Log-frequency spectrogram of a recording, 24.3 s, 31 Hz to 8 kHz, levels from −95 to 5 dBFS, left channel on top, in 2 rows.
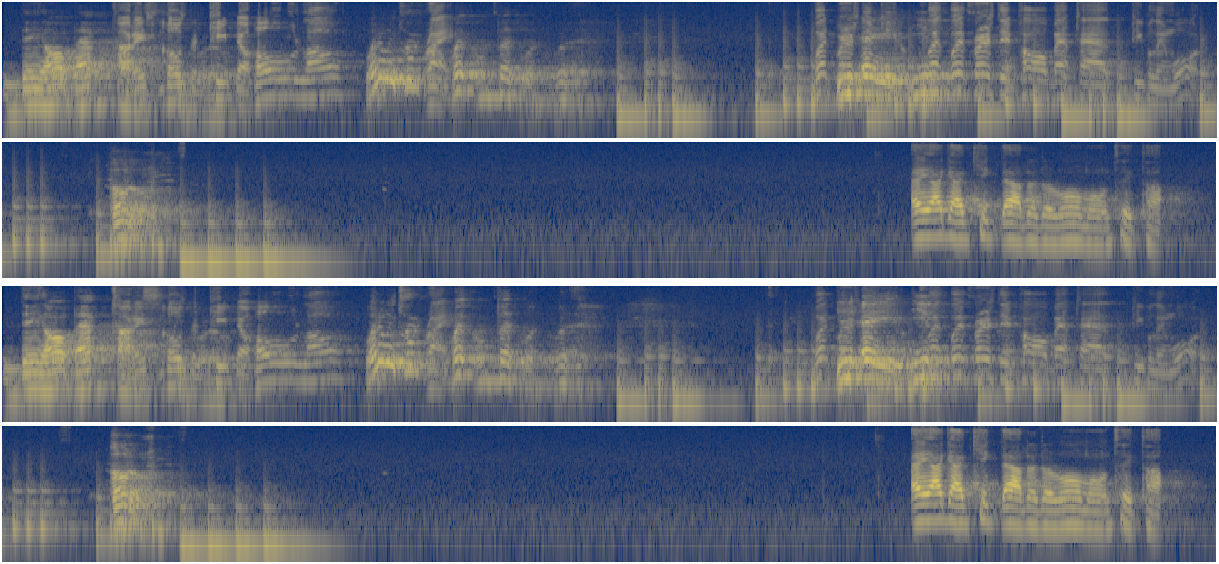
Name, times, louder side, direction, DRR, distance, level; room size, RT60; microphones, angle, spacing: voice 1, 0.0-1.4 1.7-2.2 3.6-4.2 4.5-5.9 7.7-7.8 8.3-9.3 13.2-13.8, right 2 dB, 65° right, 2.4 m, -26 dB
voice 2, 1.2-3.4 4.2-4.5 8.1-12.0, left 3 dB, 35° left, 1.0 m, -33 dB
sound 1, 6.1-8.3 8.6-9.4 9.8-12.8 13.1-15.5, left 1 dB, 70° left, 1.2 m, -38 dB
voice 3, 21.2-23.7, right 3 dB, 30° right, 0.8 m, -22 dB
30.0 x 19.5 x 9.8 m
head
